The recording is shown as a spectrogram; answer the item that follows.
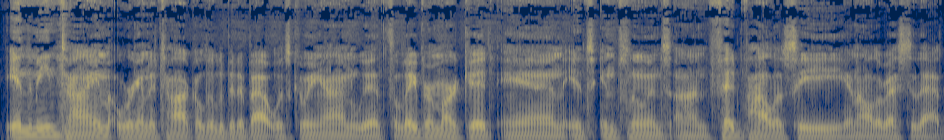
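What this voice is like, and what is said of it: Hoarse, froggy voice. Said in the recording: “I apologize for my froggy voice. This is not my normal dulcet tones ... my voice has decided to abandon me today, so I sound like a frog at the bottom of a barrel”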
